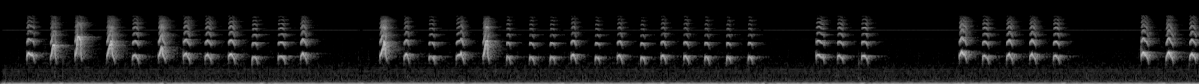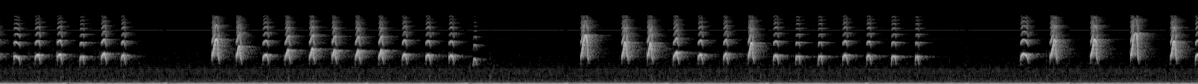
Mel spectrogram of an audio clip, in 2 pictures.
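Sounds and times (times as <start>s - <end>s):
bird squeaker: 0.2s - 3.2s, 3.8s - 8.8s, 9.6s - 10.8s, 11.4s - 13.4s, 14.1s - 16.9s, 17.8s - 21.4s, 22.2s - 23.9s.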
